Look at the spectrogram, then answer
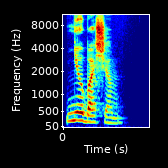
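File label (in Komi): "ньӧбасьӧм", Komi, female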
